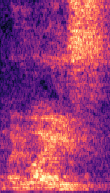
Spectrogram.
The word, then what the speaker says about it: advice: ADVICE को बोलते हैं एडवाइस, इसमें स का साउंड आता है एडवाइस, और ADVISE इसमें ज का साउंड आता है एडवाइस।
